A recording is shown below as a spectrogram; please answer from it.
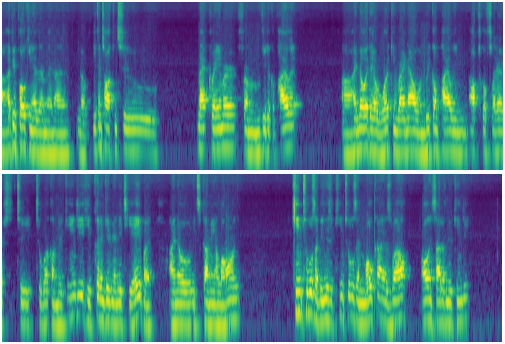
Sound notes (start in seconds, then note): none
